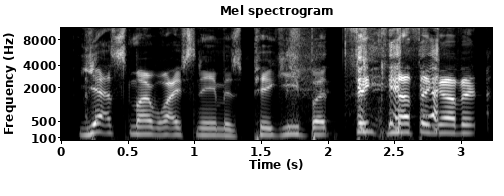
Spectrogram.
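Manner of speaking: a hammed-up Kermit voice, rising; Kermit-voiced counselor. Counselor who sounds like Kermit talks about his wife. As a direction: play the counselor as Kermit the Frog. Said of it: "sounded like Kermit the Frog".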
